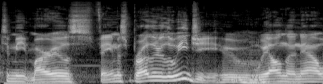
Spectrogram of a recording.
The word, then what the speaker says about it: Luigi: meet Mario's famous brother Luigi, who we all know now. What's funny is, since I was younger and didn't have all my pronunciations figured out, I thought his name was Lugi.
